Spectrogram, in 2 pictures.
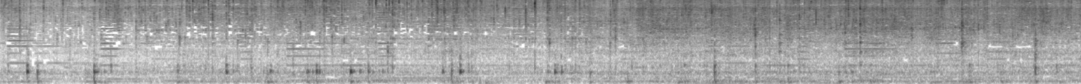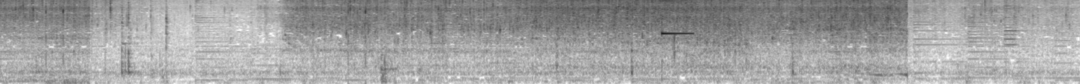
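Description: Carrot and potato chunks sizzling in hot oil in a pot as they sear, with a spatula turning them now and then. The sizzle drops away briefly about twelve seconds in and again near the end, under soft acoustic guitar music.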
